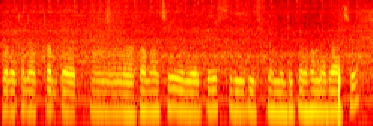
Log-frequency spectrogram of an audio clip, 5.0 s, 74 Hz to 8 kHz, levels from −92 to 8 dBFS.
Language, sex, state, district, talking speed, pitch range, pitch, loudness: Bengali, male, Tripura, West Tripura, 145 wpm, 135-140 Hz, 135 Hz, -24 LUFS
